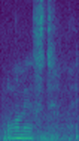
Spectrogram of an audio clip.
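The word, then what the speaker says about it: honest: candidate এখানে ইয়ার hour অনেস্ট এদের সবার পূর্বে প্রথম লেটার ছিল এইচ এইচ একটি আমরা জানি কনসোনেন্ট লেটার কিন্তু এখানে এইচ এর উচ্চারণ হয়নি শুরুতে আমরা এয়ার পেয়েছি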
